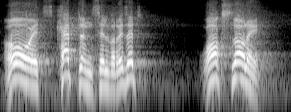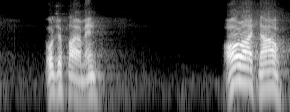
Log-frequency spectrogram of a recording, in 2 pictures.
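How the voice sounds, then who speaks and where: An actor playing a stern, resolute sea captain in an audio drama, clipped, commanding and sardonic. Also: male voice, high voice, sing-song, slow, long pauses, a bit bright, lo-fi sound, heavily acted. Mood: scornful, commanding. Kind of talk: audio drama acting on a record.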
